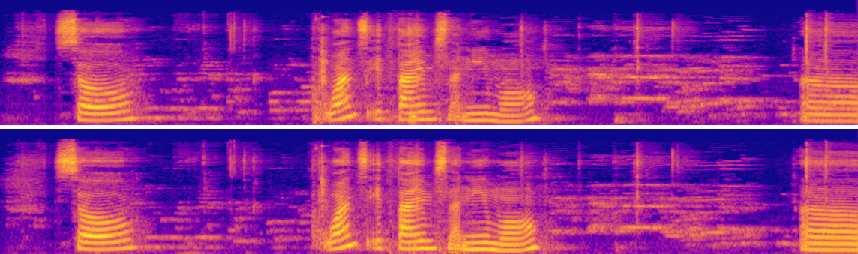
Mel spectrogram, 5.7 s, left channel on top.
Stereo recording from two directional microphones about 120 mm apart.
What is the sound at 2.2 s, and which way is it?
Speech, 40° right (ahead or behind).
